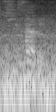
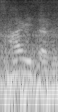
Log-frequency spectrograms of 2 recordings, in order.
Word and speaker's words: Sisal: ペイン語にするとシサル、 SISAL というふうに書いてシサルというふうに発音するんですけど、英語版に発音するとサイザルというふうになってます。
